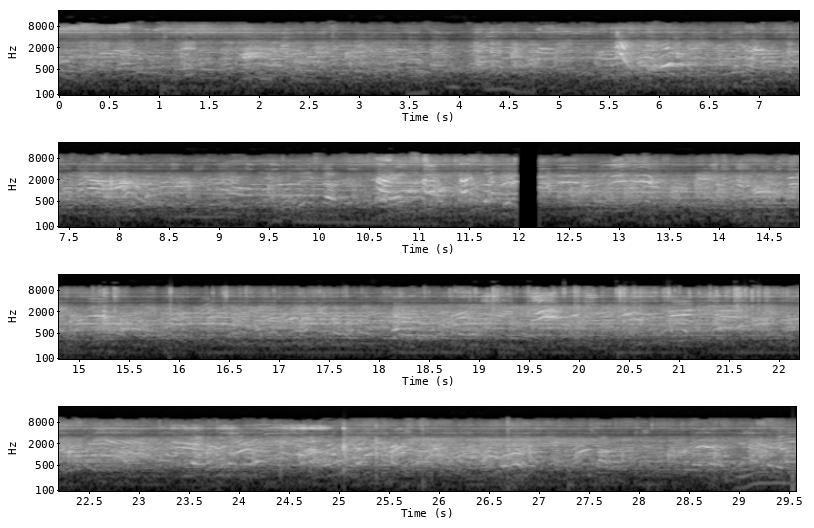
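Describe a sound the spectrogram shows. Young children shout and call out.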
